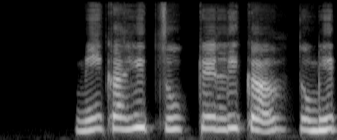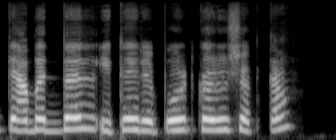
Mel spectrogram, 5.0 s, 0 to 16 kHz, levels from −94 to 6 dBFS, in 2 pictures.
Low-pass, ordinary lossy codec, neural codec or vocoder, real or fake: 14.4 kHz; none; codec, 32 kHz, 1.9 kbps, SNAC; fake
